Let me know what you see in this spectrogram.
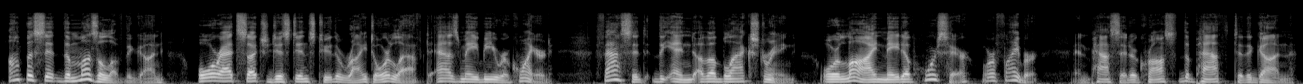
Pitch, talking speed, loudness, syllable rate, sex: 120 Hz, 195 wpm, -18 LUFS, 4.8 syllables/s, male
